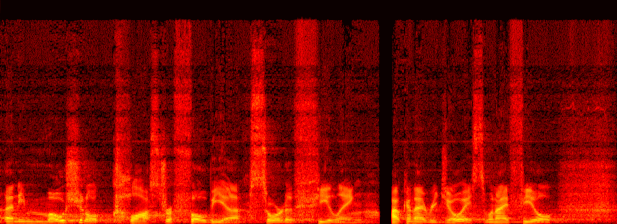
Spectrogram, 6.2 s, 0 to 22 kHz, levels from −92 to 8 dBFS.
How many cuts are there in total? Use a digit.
1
